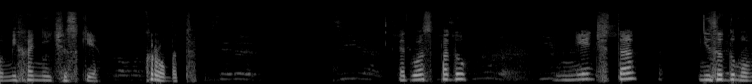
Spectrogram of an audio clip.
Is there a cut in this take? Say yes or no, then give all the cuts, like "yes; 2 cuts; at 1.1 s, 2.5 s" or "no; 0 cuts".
yes; 2 cuts; at 1.4 s, 4.1 s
